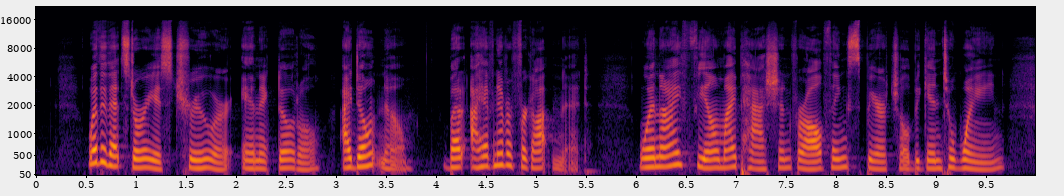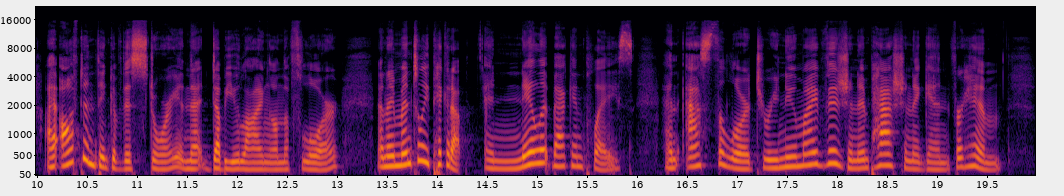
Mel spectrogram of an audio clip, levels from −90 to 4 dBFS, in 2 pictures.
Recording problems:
uneven, jittery; strongly; from 0.5 to 19 s

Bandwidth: 15.5 kHz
